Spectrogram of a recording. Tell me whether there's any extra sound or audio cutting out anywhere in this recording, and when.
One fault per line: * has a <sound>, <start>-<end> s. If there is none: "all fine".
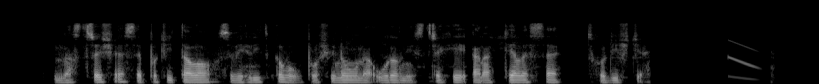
* has a chirp, 7.3-7.6 s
